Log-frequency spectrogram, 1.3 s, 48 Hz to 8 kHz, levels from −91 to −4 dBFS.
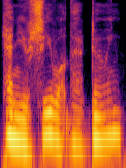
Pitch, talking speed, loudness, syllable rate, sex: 110 Hz, 330 wpm, -18 LUFS, 6.5 syllables/s, male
